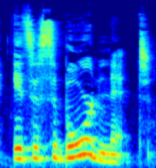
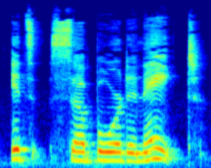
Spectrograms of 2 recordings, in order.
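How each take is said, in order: First: „subordinate“ ending in -nit; weak -NIT at the end; noun ending. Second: „subordinate“ ending in -NATE, slower; full -NATE ending; verb ending. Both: Shown as a demonstration. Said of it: "the ending is pronounced slightly differently".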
